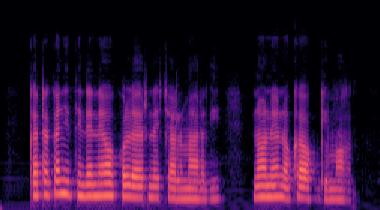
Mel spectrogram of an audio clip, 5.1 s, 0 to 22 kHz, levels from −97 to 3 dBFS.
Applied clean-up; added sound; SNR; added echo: neural mask model DeepFilterNet 3.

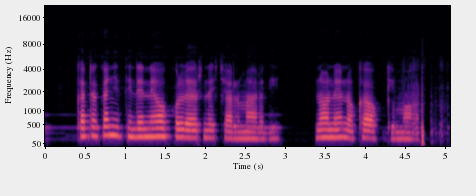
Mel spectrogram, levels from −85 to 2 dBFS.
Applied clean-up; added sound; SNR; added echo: neural mask model RNNoise.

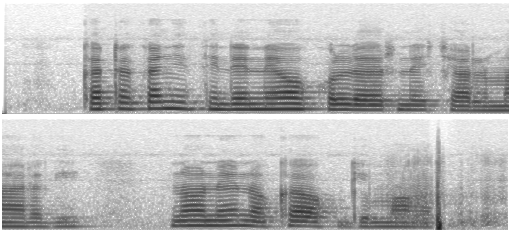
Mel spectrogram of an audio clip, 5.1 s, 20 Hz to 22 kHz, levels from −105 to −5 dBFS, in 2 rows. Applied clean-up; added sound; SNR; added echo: none; none; none; none.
